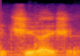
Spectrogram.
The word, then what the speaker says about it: chelation: It's spelled with a CH. I say chelation. It's CH, chelation. Let's call it that.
